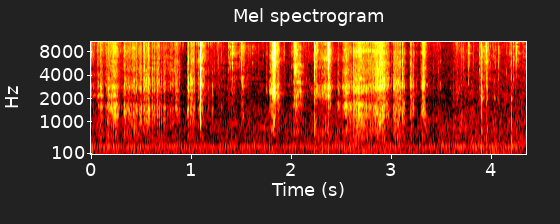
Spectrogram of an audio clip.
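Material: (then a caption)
Soap. A metal utility blade shaves thick curls off the edge of a solid soap bar with a yellow painted and glitter coating. The blade makes crisp, bright scraping and crackling sounds, broken by a few sharp clicks as the curls break away.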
